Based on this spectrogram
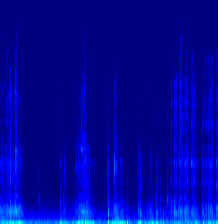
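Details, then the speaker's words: Tyco model locomotive, first run after a push start, a little dirty: light buzzing motor whir with soft clicking, no stalling or binding; sounds pretty good, should run well once cleaned. "Well, they're just a little dirty. But they run. That one sounds pretty good."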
